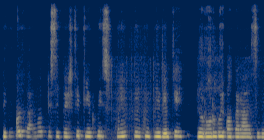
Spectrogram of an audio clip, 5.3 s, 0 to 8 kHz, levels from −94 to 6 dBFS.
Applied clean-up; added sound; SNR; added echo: neural mask model DeepFilterNet 3.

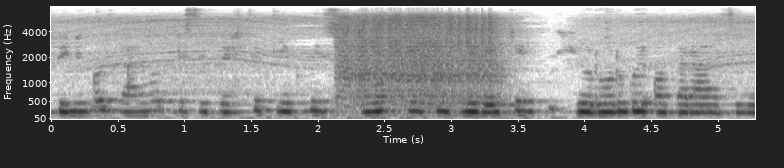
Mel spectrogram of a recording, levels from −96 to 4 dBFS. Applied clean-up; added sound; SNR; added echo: none; Drill; 11 dB; reverberation time 0.4 s.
